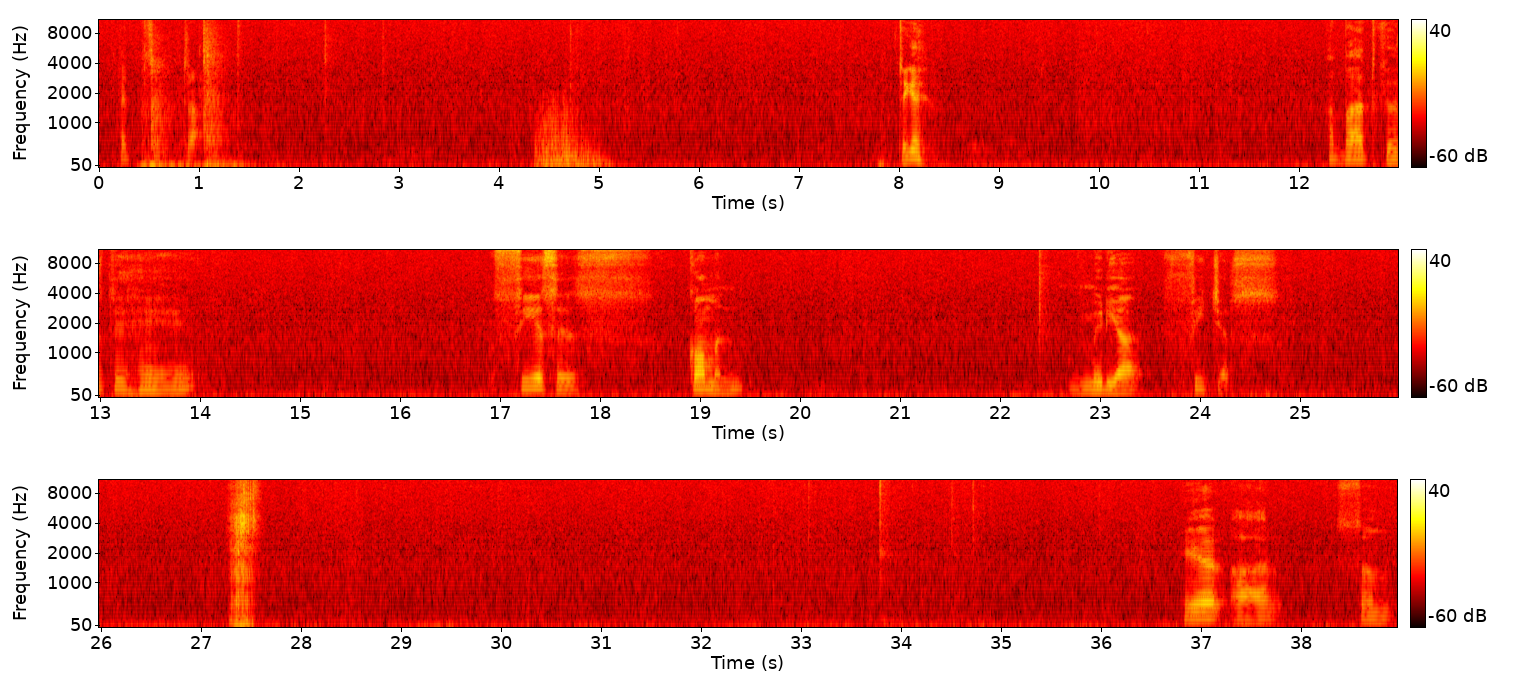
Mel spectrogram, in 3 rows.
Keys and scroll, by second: 3.3 ctrl+s, 14.3 ctrl+c, 16.2 ctrl+v, 16.5 ctrl+s, 19.2 shift+Right, 19.8 ctrl+Left, 24.4 ctrl+shift+Left.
